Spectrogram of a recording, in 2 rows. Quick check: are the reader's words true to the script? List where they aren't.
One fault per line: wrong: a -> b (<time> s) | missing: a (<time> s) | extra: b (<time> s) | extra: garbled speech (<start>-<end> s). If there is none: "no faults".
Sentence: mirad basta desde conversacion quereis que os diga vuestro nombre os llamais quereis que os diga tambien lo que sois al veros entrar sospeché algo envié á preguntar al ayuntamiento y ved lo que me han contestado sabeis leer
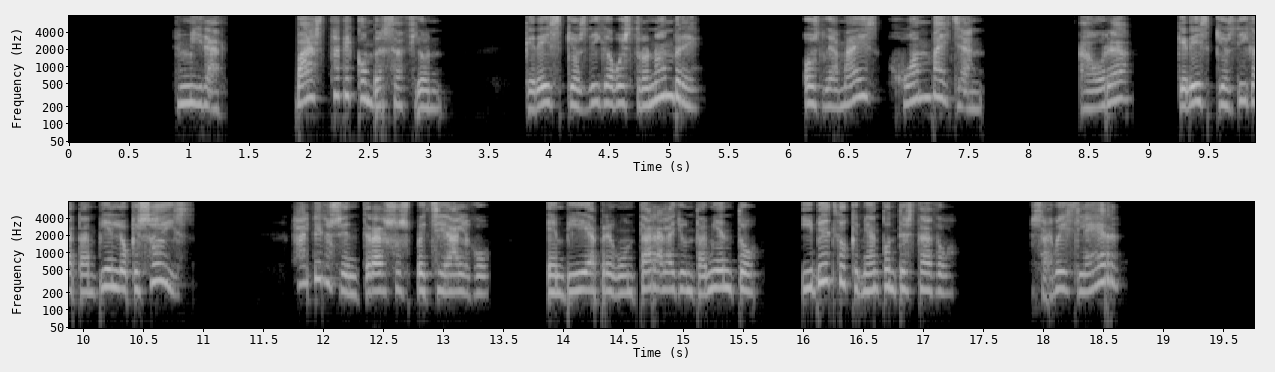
wrong: desde -> de (2.3 s)
extra: juan valjean ahora (6.9 s)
